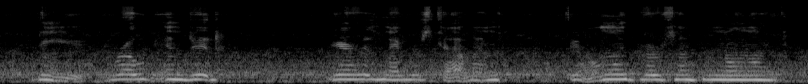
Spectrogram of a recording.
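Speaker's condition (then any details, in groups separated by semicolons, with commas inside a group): Cerebral palsy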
